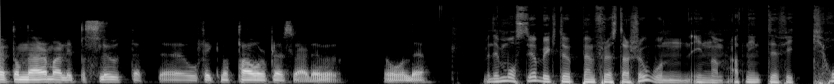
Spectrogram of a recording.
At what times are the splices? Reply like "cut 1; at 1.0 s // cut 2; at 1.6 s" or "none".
cut 1; at 7.2 s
